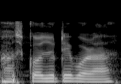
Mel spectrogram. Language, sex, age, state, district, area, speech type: Assamese, male, 18-30, Assam, Jorhat, urban, spontaneous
